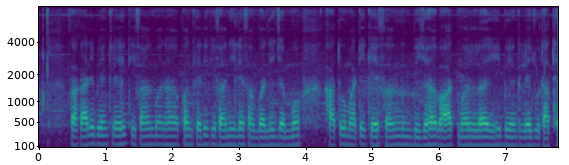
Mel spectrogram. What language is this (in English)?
Chhattisgarhi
